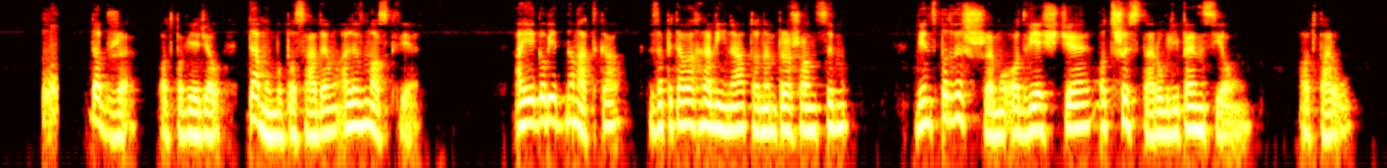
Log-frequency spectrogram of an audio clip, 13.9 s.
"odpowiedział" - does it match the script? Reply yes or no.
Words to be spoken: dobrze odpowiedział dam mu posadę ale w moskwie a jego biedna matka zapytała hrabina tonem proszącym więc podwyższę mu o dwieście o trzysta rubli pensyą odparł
yes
